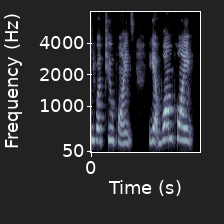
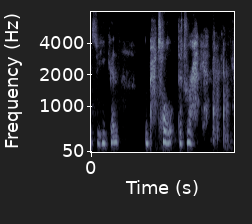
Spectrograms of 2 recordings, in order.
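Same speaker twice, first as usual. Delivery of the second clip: whispered; 3 semitones lower, 9 dB quieter than usual. Real, not acted. Quizmaster trailing off.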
